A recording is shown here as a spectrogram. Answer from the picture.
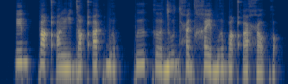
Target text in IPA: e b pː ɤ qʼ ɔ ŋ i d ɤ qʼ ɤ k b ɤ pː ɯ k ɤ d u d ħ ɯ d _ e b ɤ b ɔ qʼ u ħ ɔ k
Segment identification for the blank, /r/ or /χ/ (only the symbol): χ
